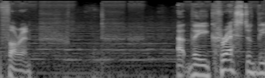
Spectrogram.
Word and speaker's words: Thorin: under the leadership of th thin or th really would be the correct pronunciation and Thorin at the crest of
